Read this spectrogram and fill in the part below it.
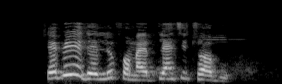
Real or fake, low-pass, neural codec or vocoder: real; 7.2 kHz; none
